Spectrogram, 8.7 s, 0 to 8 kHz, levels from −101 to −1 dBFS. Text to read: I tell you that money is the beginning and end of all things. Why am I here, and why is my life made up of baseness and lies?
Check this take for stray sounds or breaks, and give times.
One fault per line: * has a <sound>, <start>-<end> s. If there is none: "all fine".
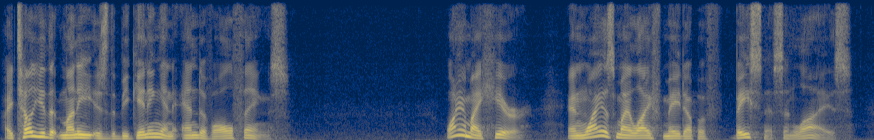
all fine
